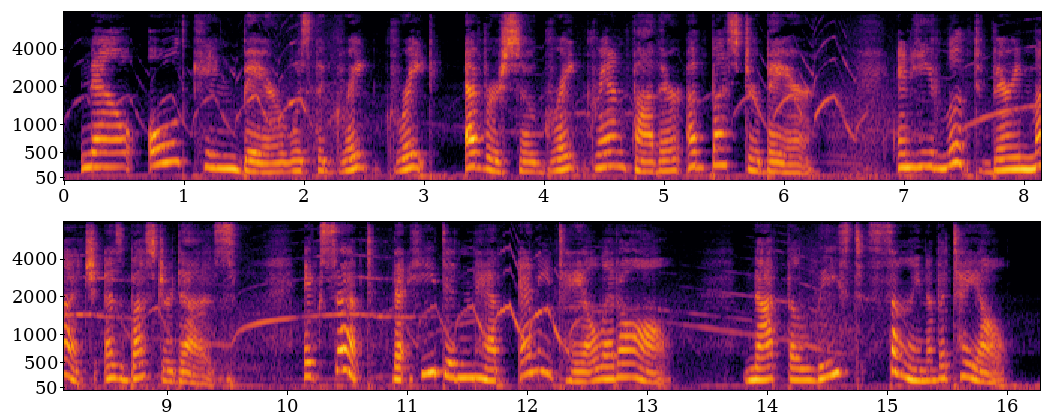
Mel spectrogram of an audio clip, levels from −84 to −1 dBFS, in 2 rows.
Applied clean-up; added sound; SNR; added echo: none; Motor vehicle (road) / Siren; 19 dB; reverberation time 0.2 s.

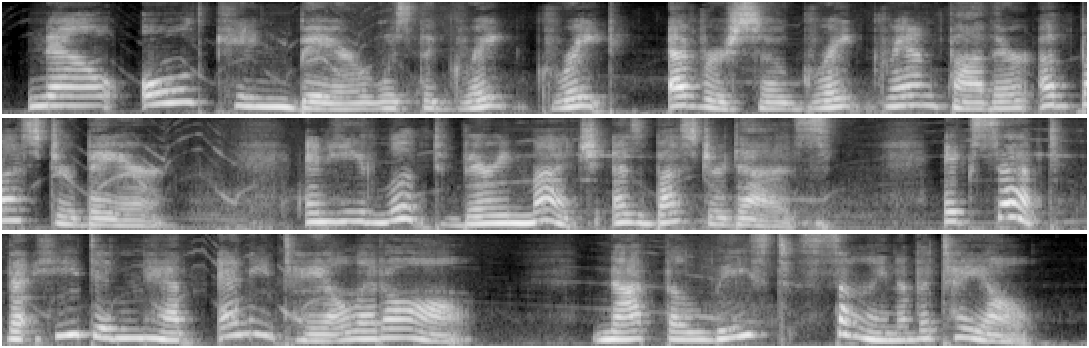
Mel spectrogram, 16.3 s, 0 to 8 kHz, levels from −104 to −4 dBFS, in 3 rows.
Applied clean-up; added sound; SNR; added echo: neural separator model SepFormer DNS4.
